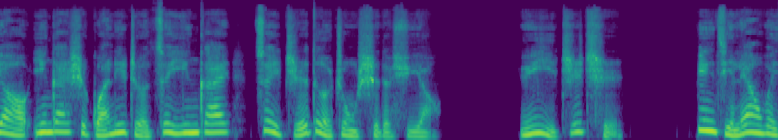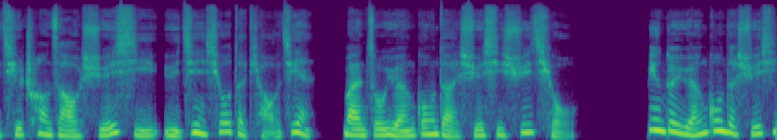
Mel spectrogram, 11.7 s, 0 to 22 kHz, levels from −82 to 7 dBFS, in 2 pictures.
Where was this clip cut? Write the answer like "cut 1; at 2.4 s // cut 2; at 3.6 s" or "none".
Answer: cut 1; at 3.8 s // cut 2; at 8.3 s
